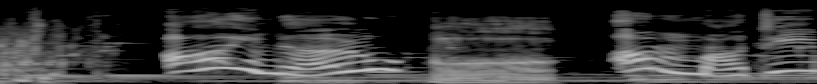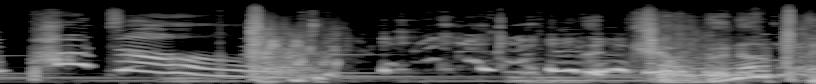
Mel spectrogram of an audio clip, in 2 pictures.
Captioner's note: laughing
